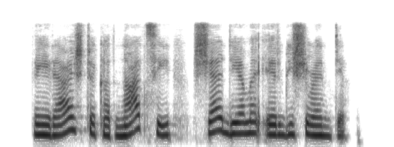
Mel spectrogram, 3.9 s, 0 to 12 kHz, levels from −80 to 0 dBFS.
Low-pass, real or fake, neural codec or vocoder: 7.2 kHz; fake; codec, 16 kHz, 1.1 kbps, Voila-Tokenizer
